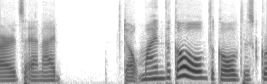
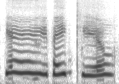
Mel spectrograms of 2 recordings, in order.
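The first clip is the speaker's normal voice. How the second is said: high, loud, drawn-out cheer; delighted thanks; 13 semitones higher, 5 dB louder, slower than usual. Real, not acted. Streamer thanking a viewer for praise, delighted high cheer. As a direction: squeal your thanks, stretched out.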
